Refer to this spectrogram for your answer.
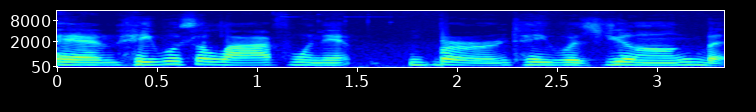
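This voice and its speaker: In a Southern US accent, a woman speaks with a very deep, low pitch and fairly even intonation. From US South, upstate South Carolina. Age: 60s. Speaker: local resident. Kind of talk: interview.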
